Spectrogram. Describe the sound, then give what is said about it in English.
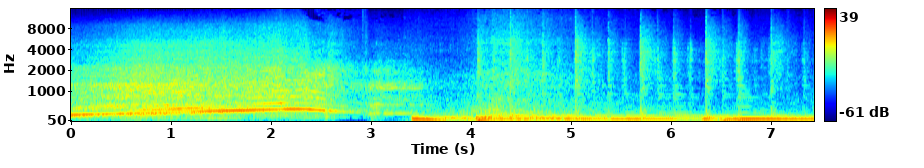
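A car engine revving sound effect: a whining rev climbs in pitch, then drops away, giving way to a deep rumbling engine with a few sharp throttle blips. “You're going to hit a little vroom noise”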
